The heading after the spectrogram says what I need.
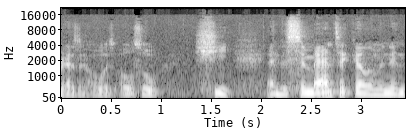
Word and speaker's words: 惜: So the first character in the series is pronounced she in the first tone, and it means pity or regret.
